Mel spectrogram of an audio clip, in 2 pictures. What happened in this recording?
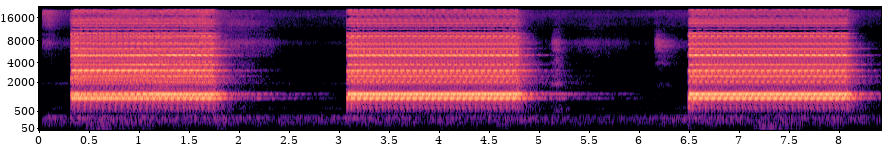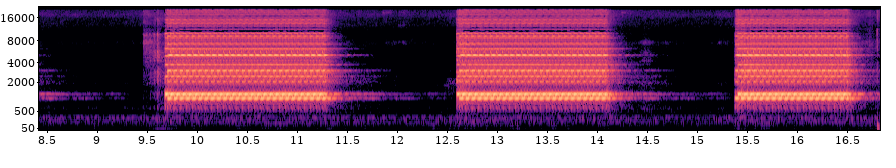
I went to the hallway to ring the bell and turn on the light. I rang the bell a few times.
